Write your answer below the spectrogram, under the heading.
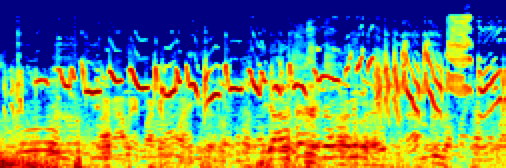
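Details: Towa towa whistling during a bird whistling competition between two birds at Alligator Pond, Guyana, where whistles are counted; quick rising and falling whistled notes in rapid series, with a crowd talking, laughter and music in the background.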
